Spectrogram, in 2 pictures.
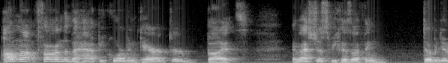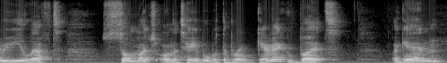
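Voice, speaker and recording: A man reviewing wrestling in a casual, rambling way, his voice raspy and worn. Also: sits high, steady tone, measured pace. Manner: rambling, many fillers and restarts. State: raspy voice from two nights of events. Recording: dull roomy lo-fi audio.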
